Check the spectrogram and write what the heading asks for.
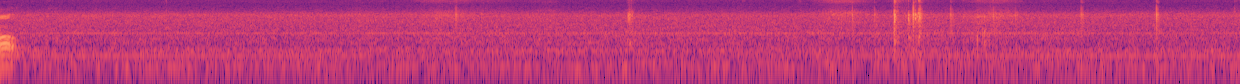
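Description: Steady background hum with a few light taps and clicks of thin laser-cut wooden tray pieces being handled on a table, the clearest pair about four and a half seconds in.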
